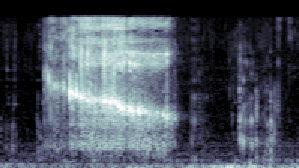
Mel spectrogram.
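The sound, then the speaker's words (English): A person drinking coffee from a cup: one loud, airy slurping sip lasting about a second, followed by fainter mouth and swallowing sounds. “drinking coffee, ASMR”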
